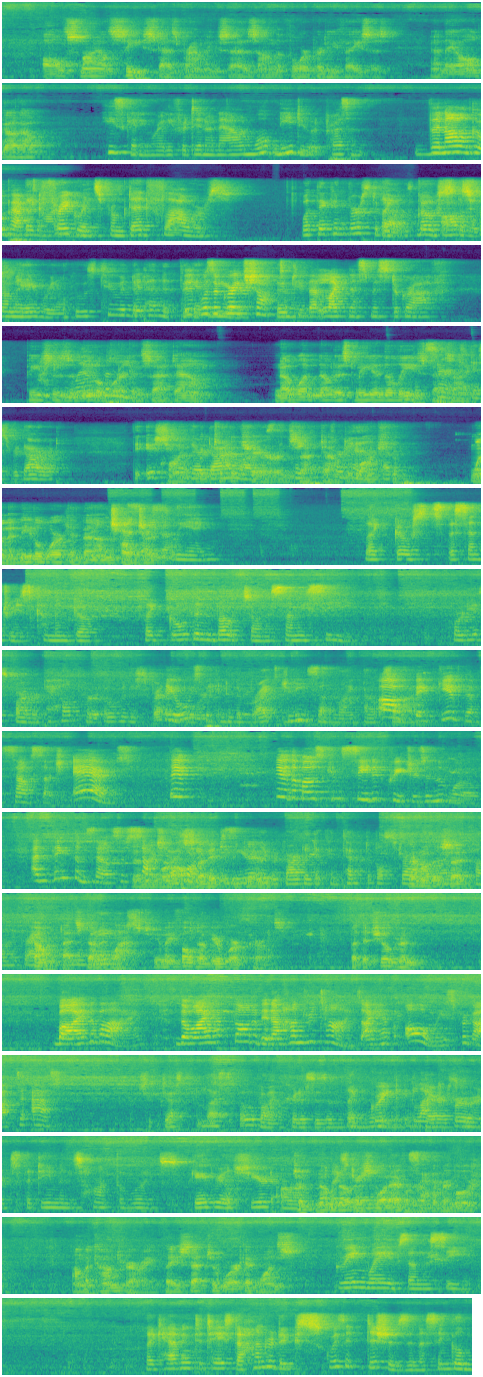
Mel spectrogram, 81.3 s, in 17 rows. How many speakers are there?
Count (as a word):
four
